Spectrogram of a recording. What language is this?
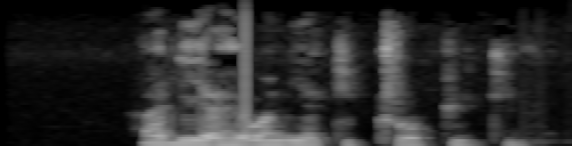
Swahili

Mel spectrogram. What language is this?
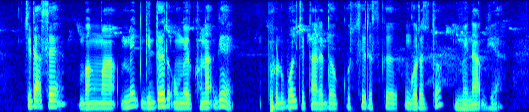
Santali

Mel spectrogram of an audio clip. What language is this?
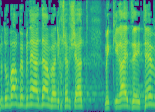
Hebrew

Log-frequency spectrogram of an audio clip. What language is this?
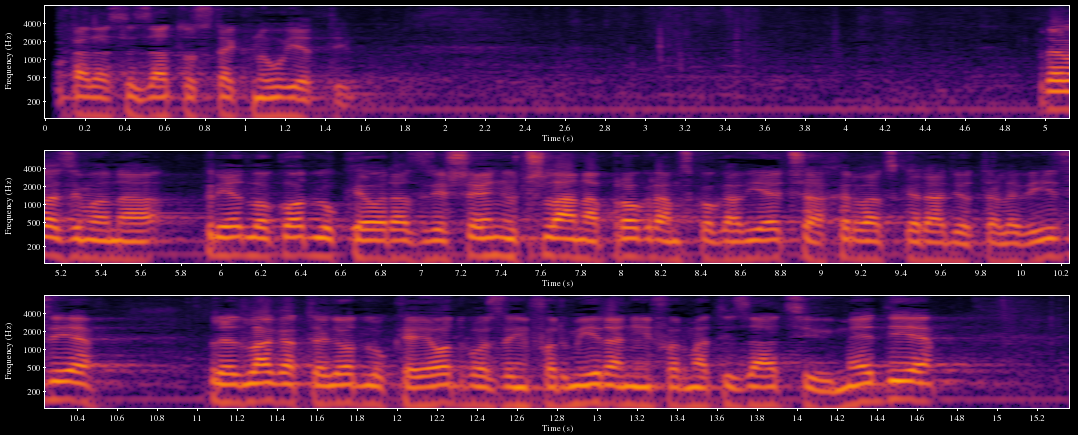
Croatian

